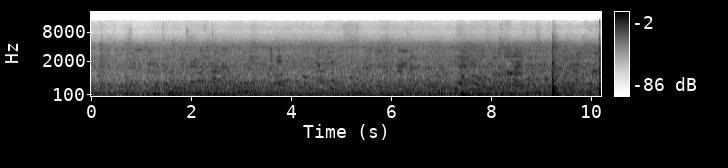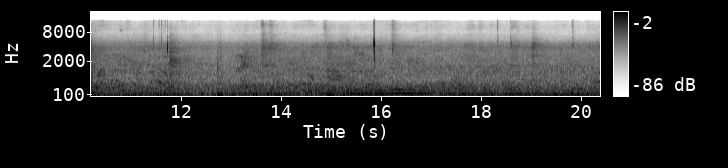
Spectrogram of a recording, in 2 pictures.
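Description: A crowd of people murmurs in a large, echoing hall.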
